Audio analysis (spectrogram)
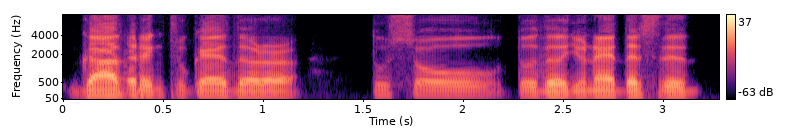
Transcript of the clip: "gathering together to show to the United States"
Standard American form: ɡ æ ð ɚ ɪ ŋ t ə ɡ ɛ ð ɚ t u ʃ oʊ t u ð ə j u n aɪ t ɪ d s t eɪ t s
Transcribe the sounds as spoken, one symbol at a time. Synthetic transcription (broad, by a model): ɡ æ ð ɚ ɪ ŋ t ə ɡ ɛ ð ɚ t u s oʊ t u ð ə j u n aɪ t ɪ d s t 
